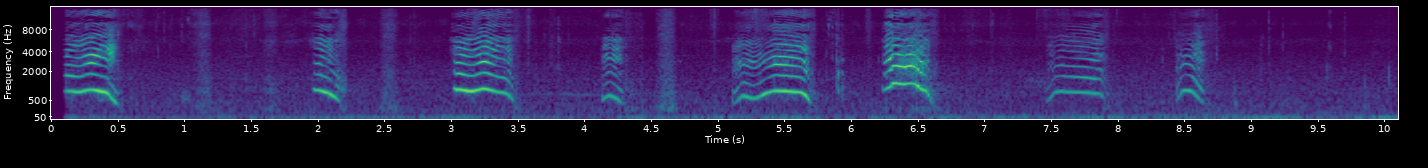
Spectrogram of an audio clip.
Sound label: Panda Bleats Breaths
